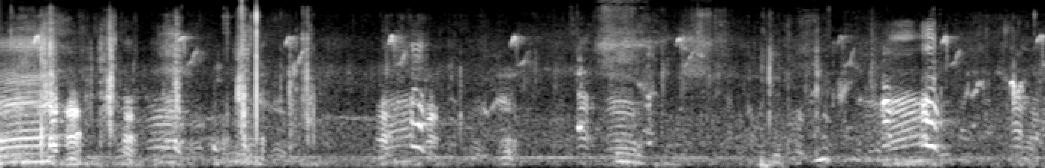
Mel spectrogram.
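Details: Geese at Bramhall, England, honking in scattered bursts of nasal, harmonic calls at irregular intervals over a noisy background of wind-like hiss and distant sounds.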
